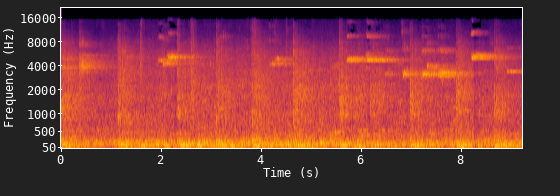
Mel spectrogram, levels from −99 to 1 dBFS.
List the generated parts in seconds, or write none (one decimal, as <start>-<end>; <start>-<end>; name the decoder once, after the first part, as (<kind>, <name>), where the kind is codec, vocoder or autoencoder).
4.4-8.4 (vocoder, BigVGAN v2)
